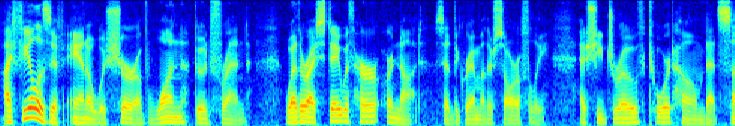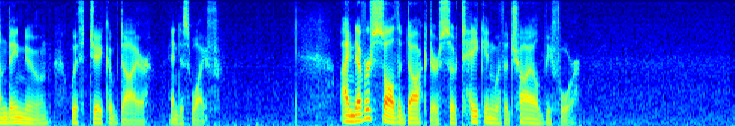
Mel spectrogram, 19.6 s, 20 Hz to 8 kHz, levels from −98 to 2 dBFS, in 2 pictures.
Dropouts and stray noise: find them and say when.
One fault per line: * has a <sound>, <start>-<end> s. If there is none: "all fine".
all fine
